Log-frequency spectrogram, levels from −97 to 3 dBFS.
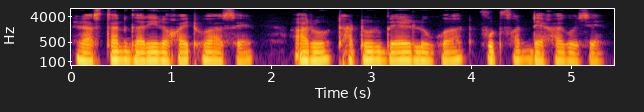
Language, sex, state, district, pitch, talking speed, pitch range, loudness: Assamese, male, Assam, Kamrup Metropolitan, 110 Hz, 130 wpm, 110-115 Hz, -15 LUFS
